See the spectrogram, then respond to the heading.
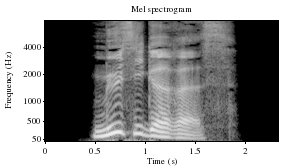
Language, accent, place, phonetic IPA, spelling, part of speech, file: German, Germany, Berlin, [ˈmyːsɪɡəʁəs], müßigeres, adjective, De-müßigeres.ogg
- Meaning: strong/mixed nominative/accusative neuter singular comparative degree of müßig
